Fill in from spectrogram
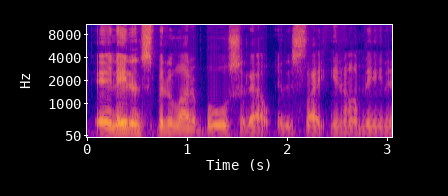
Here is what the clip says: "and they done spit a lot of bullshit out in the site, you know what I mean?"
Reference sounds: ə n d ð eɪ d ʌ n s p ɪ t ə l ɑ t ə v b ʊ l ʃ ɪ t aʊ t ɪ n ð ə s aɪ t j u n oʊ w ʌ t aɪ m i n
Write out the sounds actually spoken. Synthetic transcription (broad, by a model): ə n ð eɪ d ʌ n s p ɪ t ə l ɑ t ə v b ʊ l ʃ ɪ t aʊ t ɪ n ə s aɪ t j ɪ n oʊ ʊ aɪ m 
